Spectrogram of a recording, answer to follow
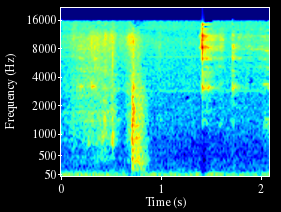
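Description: Small metal mounting brackets and their cardboard parts box being handled: a sharp knock under a second in and a lighter metallic click about a second and a half in, over quiet rustling.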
